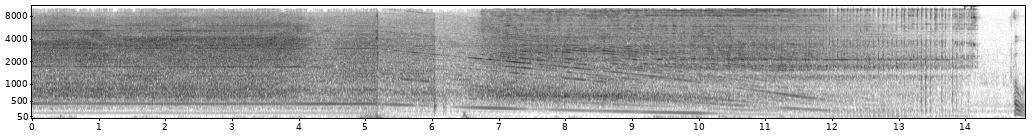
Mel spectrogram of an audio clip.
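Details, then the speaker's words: Hoover Junior U1104 vacuum motor during refurbishment, run on the bench without being held in place: a harsh, raspy roar with scraping, then a falling whine as it coasts down. Rough-running motor. "doesn't sound good because that's not holding it in place right"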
